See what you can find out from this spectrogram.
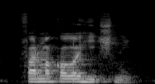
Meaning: pharmacological
- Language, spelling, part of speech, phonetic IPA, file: Ukrainian, фармакологічний, adjective, [fɐrmɐkɔɫoˈɦʲit͡ʃnei̯], LL-Q8798 (ukr)-фармакологічний.wav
